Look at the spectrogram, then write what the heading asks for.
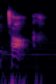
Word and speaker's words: talk: a video on that do not pronounce l you see in this word okay talk walk i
